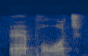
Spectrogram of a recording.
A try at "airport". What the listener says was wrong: Airport. So you have a slight British accent. Airport. So in American English, we have the R. It's always pronounced port. In British English, port. So in British English, it's ah. In American English, it's or. Ah, or.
